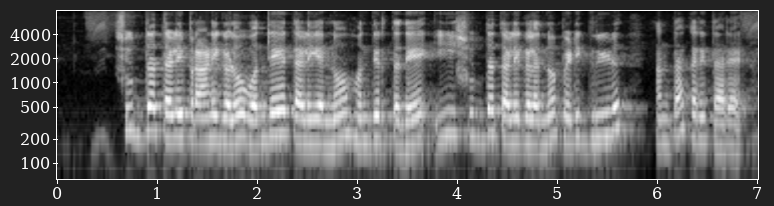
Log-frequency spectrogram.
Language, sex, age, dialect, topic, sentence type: Kannada, female, 51-55, Mysore Kannada, agriculture, statement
